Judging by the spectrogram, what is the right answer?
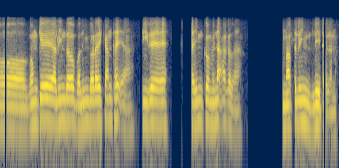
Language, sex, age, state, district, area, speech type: Santali, male, 18-30, West Bengal, Bankura, rural, conversation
